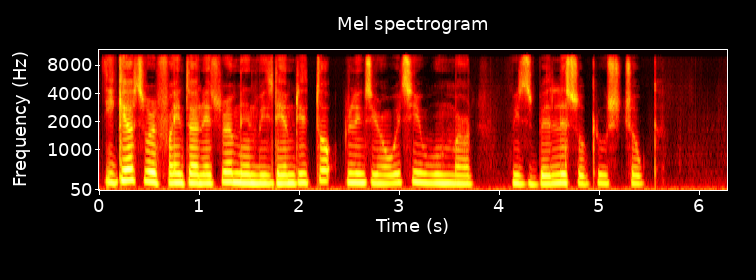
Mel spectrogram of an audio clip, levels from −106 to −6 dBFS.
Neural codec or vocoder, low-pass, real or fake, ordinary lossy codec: autoencoder, 22.05 kHz, a latent of 192 numbers a frame, VITS, trained on many speakers; 9.9 kHz; fake; none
